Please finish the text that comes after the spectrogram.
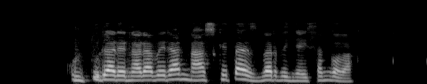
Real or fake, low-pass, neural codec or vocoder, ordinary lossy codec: real; 7.2 kHz; none; Opus, 32 kbps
